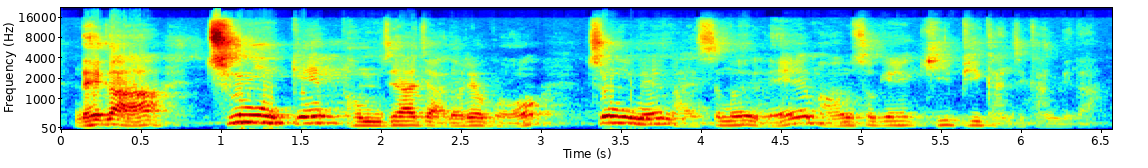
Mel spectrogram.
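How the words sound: The stress is on 주님께.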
